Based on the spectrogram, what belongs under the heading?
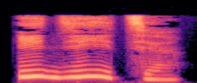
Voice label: russian phrases

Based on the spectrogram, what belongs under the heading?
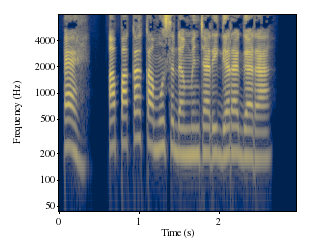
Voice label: indonesian phrases

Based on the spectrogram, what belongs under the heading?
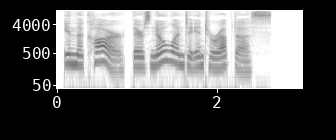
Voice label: english

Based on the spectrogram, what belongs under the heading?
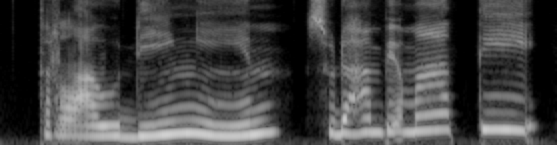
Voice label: indonesian phrases

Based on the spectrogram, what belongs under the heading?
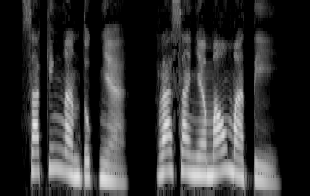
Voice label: indonesian phrases

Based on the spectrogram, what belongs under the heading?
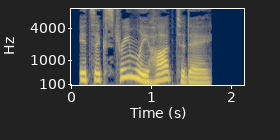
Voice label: english

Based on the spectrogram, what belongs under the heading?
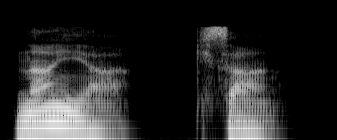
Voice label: anime

